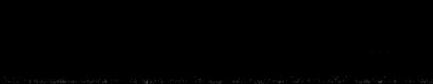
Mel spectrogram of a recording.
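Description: Near silence: faint low background rumble with a few soft scratches and clicks.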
